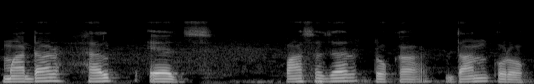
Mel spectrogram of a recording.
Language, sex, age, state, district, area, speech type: Assamese, male, 18-30, Assam, Tinsukia, rural, read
